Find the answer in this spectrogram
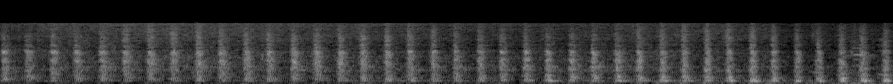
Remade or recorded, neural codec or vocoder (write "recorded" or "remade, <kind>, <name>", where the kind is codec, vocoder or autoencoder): remade, vocoder, Vocos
